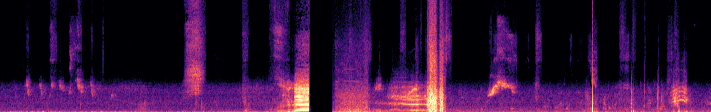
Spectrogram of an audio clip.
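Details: Cattle on a farm in Homna, Cumilla, Bangladesh, where cows and twin heifer calves are offered for sale: two drawn-out, low, rich moos of about a second and a half each come midway, with faint bird chirps and a few sharp knocks around them.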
